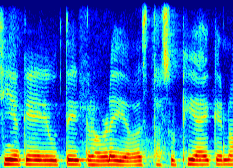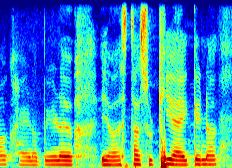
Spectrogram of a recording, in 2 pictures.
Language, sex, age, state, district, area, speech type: Sindhi, female, 18-30, Gujarat, Junagadh, rural, spontaneous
